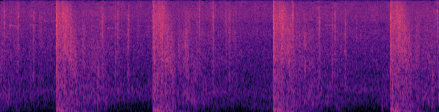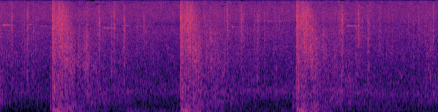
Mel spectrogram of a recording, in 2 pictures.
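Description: A rifle fires single shots at a steady pace, each one booming and echoing away.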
